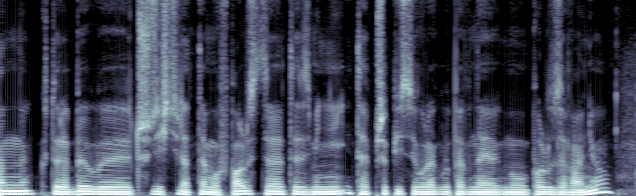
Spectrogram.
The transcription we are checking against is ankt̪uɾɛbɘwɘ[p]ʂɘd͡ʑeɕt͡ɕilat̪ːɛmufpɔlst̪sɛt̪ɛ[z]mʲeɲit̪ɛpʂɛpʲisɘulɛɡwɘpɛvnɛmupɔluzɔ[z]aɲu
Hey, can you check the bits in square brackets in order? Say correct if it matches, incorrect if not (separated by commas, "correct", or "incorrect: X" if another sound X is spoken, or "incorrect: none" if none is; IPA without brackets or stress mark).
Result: incorrect: t, correct, incorrect: v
